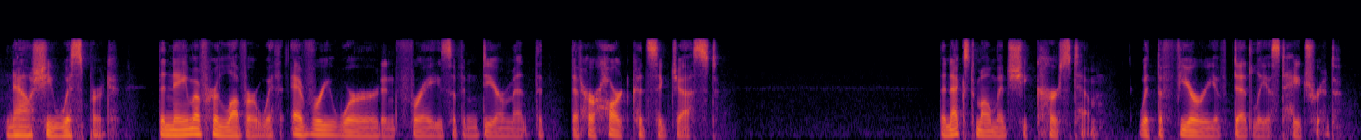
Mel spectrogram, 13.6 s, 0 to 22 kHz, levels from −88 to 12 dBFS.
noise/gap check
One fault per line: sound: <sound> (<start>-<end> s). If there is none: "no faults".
no faults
